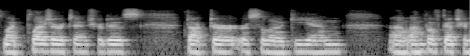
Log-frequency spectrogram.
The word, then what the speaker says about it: Ursula Guillen: Ursula Gillian. I hope I've got your name pronounced correctly there.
